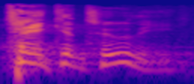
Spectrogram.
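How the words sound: It is said with a rude, dismissive attitude.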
